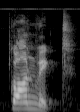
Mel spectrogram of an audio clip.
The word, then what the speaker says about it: convict: When the stress is on the first syllable, it means it's a noun. All right. Another example, convict.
